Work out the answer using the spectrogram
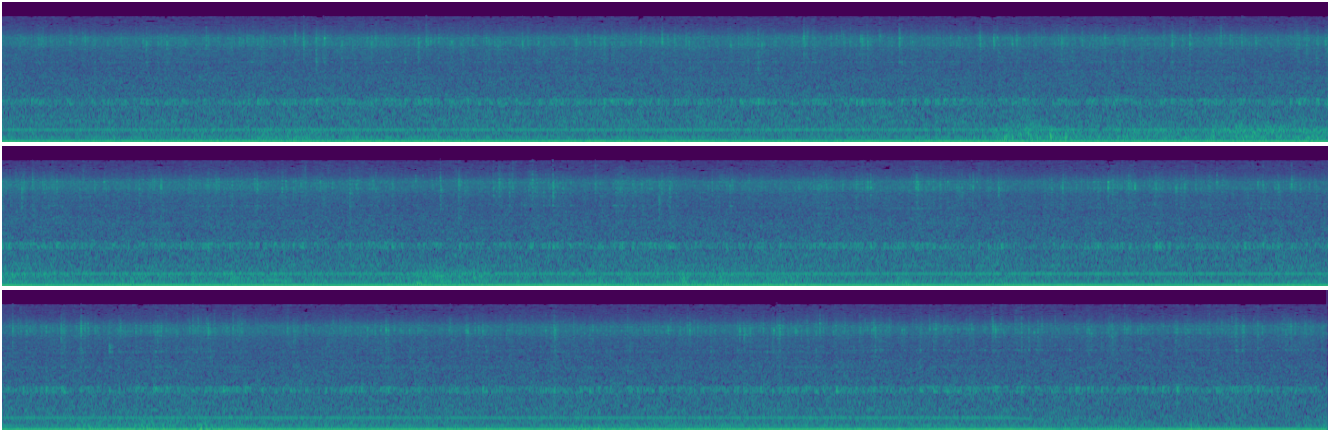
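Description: Steady low hum of a car engine idling, unchanging throughout, with a faint thin whine that cuts off near the end.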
